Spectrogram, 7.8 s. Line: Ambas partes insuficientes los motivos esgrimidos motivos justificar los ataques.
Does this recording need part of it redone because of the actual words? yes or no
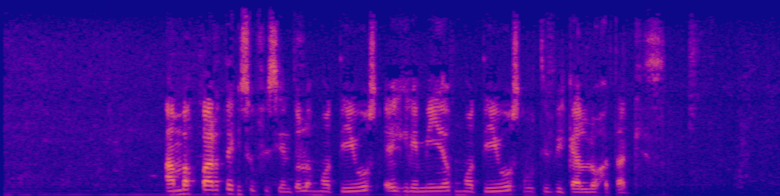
no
